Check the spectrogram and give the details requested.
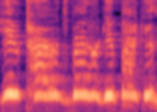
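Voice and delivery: put-on loud, high, shrill scream in rural Alabama accent. Retelling a night of paintballs, Megan yelling at them from her porch: imitating Megan's yell. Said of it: "she's yelling at us like".

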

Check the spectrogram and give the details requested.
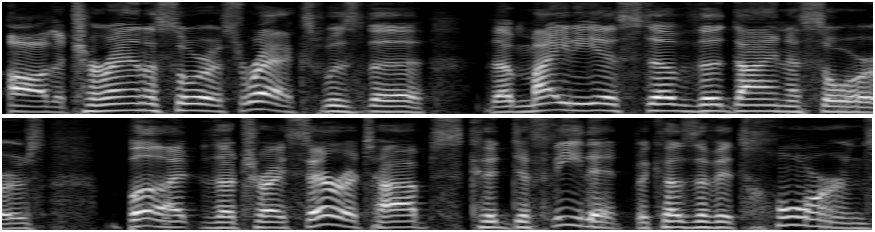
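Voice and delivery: plain

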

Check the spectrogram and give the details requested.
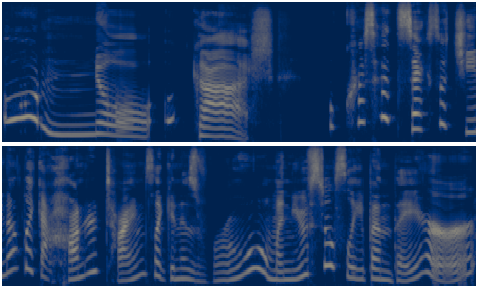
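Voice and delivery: put-on swooping, sing-song Minnesota accent, drawn-out "no". Retelling what a woman from minnesota said to her, minnesota accent impression. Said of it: "so that's where this impression comes from".

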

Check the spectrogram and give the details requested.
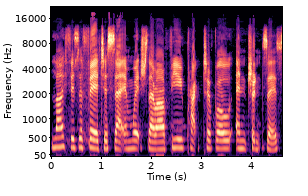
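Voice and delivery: very loud, rushed reading aloud. A player in a game reading a sentence as quickly as possible, really loud. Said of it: "You did get really loud".

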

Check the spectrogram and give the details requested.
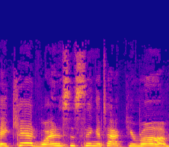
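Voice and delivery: shrill, very high-pitched shout. A player's character calls out to a teenager running down the street, shouting. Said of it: "Kind of shouts and says".

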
